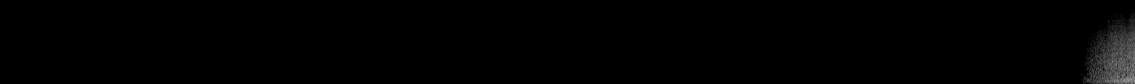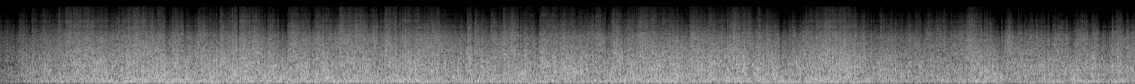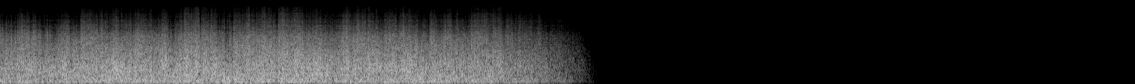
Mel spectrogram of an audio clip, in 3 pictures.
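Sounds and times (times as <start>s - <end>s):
wind buffeting the microphone: 10.9s - 28.7s.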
